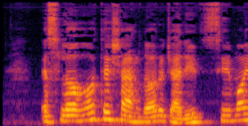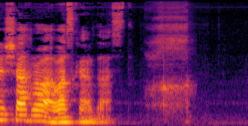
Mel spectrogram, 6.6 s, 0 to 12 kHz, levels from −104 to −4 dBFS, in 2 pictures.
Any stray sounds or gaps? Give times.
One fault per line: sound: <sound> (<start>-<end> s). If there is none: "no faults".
sound: throat clearing (5.2-5.9 s)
